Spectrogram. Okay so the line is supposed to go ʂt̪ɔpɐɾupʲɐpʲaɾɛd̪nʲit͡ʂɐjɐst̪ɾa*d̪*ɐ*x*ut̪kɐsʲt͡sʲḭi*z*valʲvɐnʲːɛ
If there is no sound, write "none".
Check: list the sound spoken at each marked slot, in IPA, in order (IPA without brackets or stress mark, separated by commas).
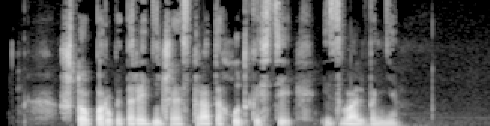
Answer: t̪, x, z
